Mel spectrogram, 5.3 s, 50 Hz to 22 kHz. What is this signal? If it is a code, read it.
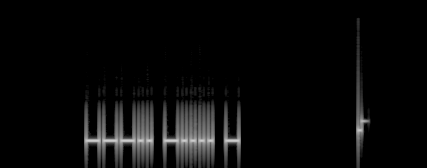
Morse code, heard as a keyed tone, about 22 wpm, 700 Hz. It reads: 86T
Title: Common Cut Numbers - 3-Digit 22wpm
